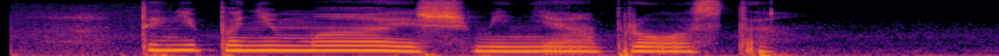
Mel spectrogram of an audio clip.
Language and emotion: Russian, sad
